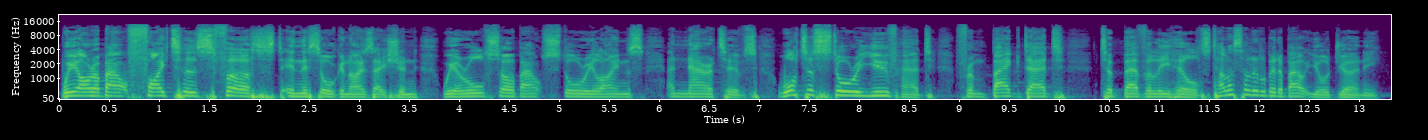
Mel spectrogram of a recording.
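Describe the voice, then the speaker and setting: A man's voice: medium pitch, animated, measured pace. A man conducting a sports interview, with upbeat, polished introductions. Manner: upbeat, scripted-sounding intros. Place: indoor arena venue.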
